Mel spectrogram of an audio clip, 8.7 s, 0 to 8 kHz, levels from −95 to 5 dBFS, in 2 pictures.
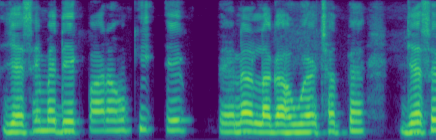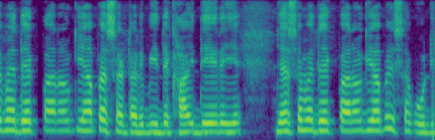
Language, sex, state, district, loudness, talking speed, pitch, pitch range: Hindi, male, Madhya Pradesh, Katni, -16 LUFS, 280 wpm, 205 Hz, 185-215 Hz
